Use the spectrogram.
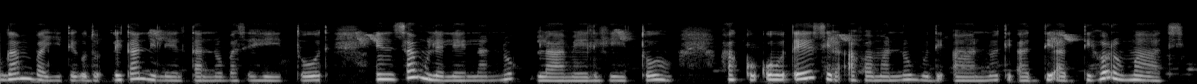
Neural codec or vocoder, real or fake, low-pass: none; real; 7.2 kHz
